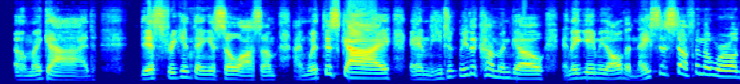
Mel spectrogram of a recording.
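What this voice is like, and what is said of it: High-pitched little girl voice. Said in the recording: “I'm going to push my girl voice on for a second ... I hate that little girl voice.”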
